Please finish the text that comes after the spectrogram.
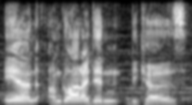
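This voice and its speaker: A man's voice: sits high, steady tone, slow pace, soft background music. A man hosting a gaming channel, chatting casually to viewers in an informal, rambling, conversational way.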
